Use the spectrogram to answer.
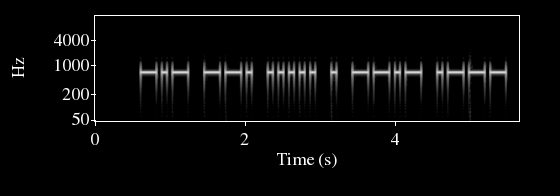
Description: Morse code, heard as a keyed tone, about 17 wpm, 700 Hz. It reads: KG5EQJ
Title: USA Call Signs - 6 Characters - Repeated 3x - 17wpm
